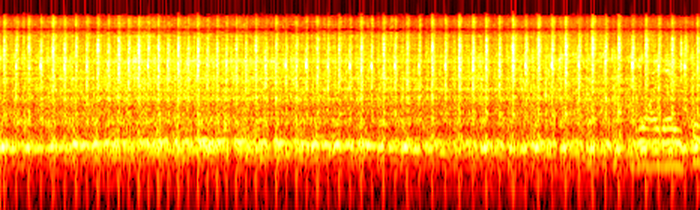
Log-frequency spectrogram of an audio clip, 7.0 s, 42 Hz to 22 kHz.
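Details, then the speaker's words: 4-inch Foster steam traction engine "Dolly", winter steam test after boiler retubing, working under load at only 55-60 lb pressure; deep, even chuffing beat about ten a second, steady rhythm; singles quite deep, normal exhaust. "only got 55 60 lb on so it make her work so she should sound quite good singles quite deep"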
